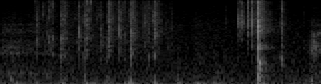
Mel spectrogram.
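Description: Light plastic clicks and taps of a Citadel contrast paint pot being picked up and handled, with one sharper snap near the end as its hinged flip-top lid is opened.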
